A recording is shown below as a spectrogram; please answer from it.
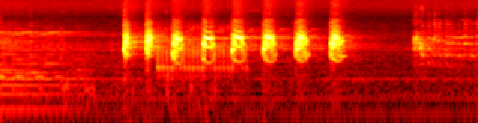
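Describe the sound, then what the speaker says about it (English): A wild turkey gobbler calls from its roost in the Missouri spring woods, eight rapid, loud gobbling bursts in a steady rhythm, then a softer trailing call, clear and fairly near with no talking. "Chris works a gobbler from roost, but he doesn't connect."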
